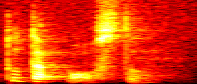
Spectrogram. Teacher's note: when I pronounce it quicker, faster, the first O isn't pronounced that well.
